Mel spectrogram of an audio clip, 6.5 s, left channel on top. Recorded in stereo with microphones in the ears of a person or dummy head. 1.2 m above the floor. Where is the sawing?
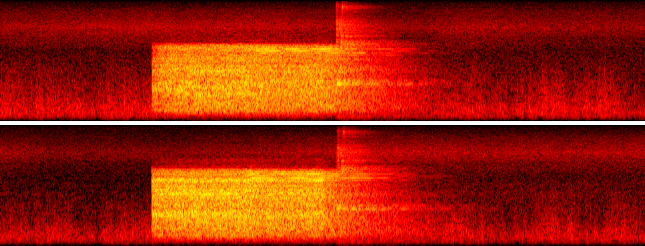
I don't hear sawing.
